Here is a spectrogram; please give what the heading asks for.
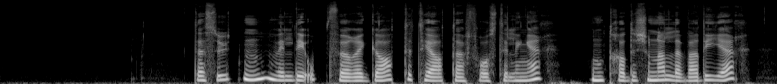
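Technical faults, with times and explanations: No technical faults can be heard in this speech recording. There is nothing to time or explain here.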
